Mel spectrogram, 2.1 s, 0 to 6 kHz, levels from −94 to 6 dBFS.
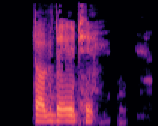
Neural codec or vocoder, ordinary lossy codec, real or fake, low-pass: codec, 16 kHz, 8 kbps, FreqCodec, larger model; MP3, 24 kbps; fake; 5.4 kHz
